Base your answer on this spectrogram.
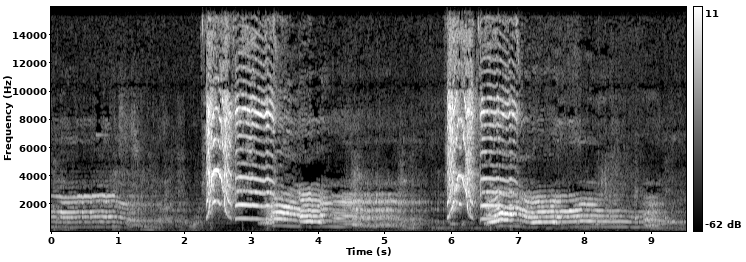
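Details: A Siberian Husky, displeased with his squeaker toy, howls in long, wavering, harmonic tones after each sharp squeak as if to get the last word.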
